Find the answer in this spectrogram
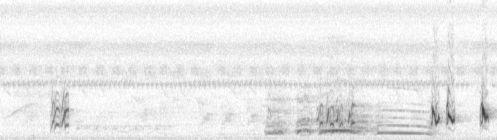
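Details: Yellow-vented Bulbul female calling the male: a sharp double chirp, a pause, then a bubbling cluster of notes with a lower drawn-out whistle, ending in three loud separate chirps.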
